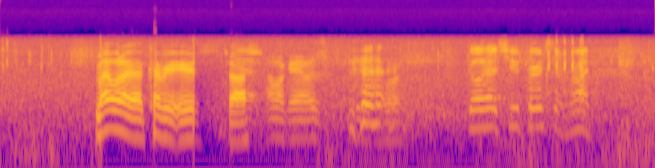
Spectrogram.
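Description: A young man talks loudly nearby outdoors.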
